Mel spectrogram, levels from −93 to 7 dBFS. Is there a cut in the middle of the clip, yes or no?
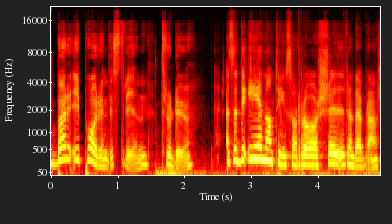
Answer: yes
